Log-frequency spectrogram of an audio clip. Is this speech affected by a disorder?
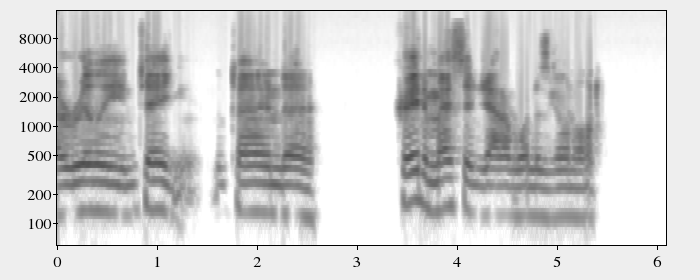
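Yes: Friedreich's ataxia; diagnosed age 14, earlier shortness of breath, wheelchair dependent since age 18; age 28, 14 years since diagnosis, still progressing, uses wheelchair.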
